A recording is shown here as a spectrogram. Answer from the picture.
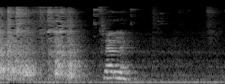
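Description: Metal kitchen utensils and dishes clattering: a loud jangle for most of the first second, then a shorter clank just after the midpoint.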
